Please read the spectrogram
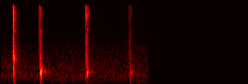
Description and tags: short audio file of a wet popping sound which simulates the effect of octopus tentacles
octopus, animal, underwater, owi, fx, pop, tentacle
